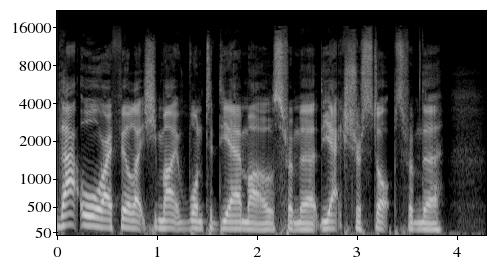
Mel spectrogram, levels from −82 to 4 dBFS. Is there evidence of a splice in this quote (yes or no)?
no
